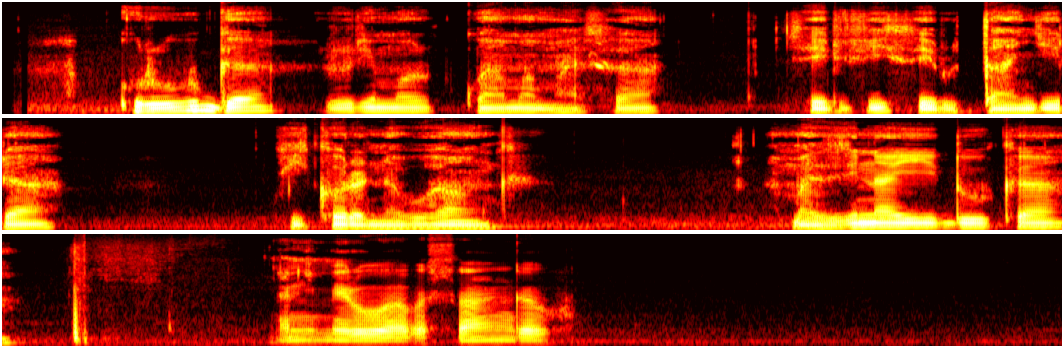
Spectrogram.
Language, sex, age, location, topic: Kinyarwanda, male, 18-24, Kigali, finance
